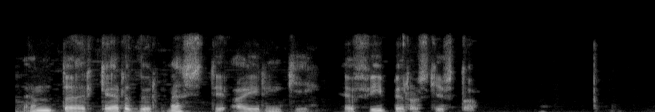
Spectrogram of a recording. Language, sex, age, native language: Icelandic, male, 30-39, Icelandic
